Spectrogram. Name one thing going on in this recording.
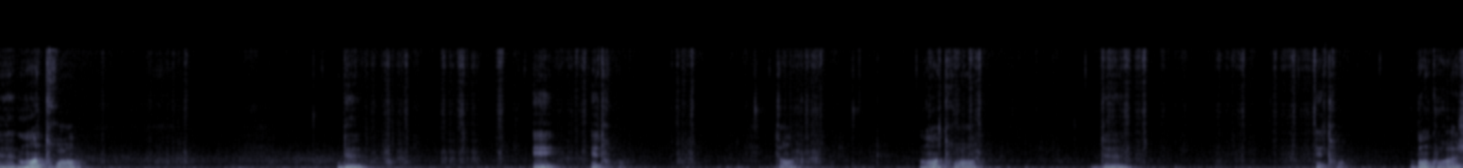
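A marker squeaks and scratches as it writes on a whiteboard.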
